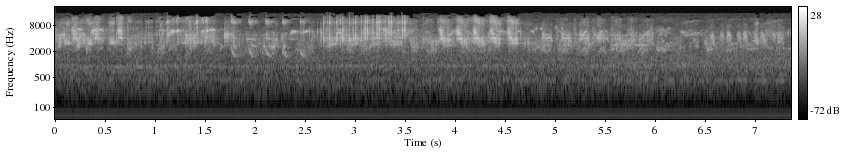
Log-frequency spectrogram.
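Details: Oriental reed warbler singing in a reed bed along the Tone Canal, Japan, on 19 May 2014. It gives harsh, rasping, chattering phrases that run almost without a break, dense and scratchy throughout.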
